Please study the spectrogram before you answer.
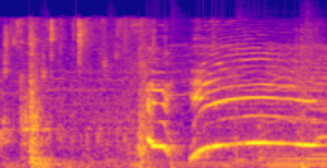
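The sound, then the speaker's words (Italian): Automatic self-cleaning bidet toilet spraying water, with brief noisy bursts followed by a whirring tone that sweeps upward and then holds steady over a soft hiss. “ecco i famosi cessi che ti puliscono il culo automaticamente. Tac, selezioni, bagno bidet e poi muovi. Tac, esce e ti spruzza.”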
